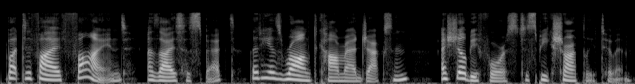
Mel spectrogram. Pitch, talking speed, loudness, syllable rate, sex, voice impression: 200 Hz, 210 wpm, -21 LUFS, 5.1 syllables/s, female, feminine, adult-like, tensed, powerful, slightly hard, clear, fluent, intellectual, slightly friendly, elegant, lively, slightly strict, slightly sharp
